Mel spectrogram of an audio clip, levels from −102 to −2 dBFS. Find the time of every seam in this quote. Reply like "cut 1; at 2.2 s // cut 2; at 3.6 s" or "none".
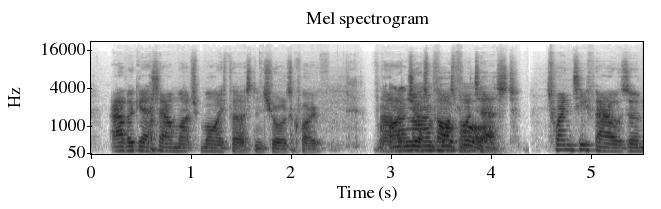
cut 1; at 4.4 s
